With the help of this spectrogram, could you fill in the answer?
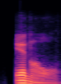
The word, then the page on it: anele: American English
